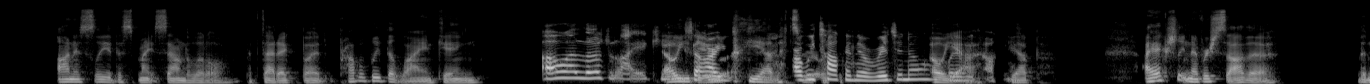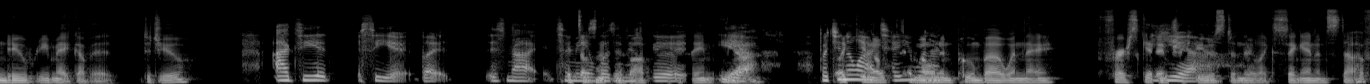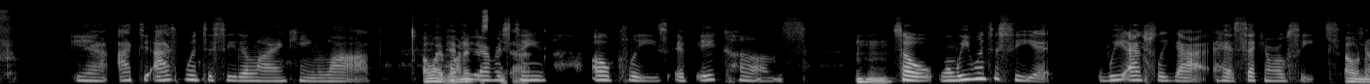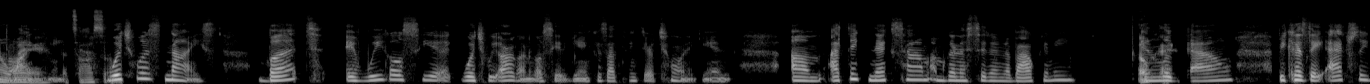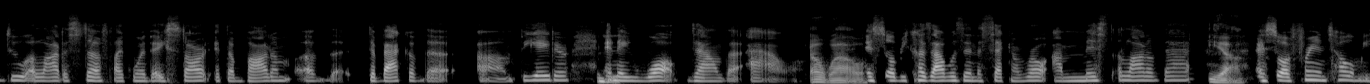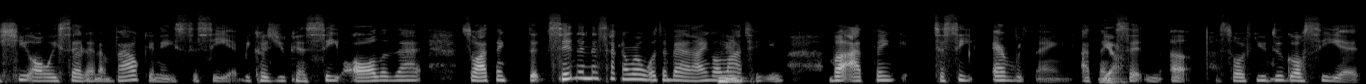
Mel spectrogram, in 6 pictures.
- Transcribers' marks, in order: laughing while speaking: "Yeah"; laughing while speaking: "stuff"; tapping; other background noise
- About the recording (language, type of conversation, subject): English, unstructured, If you could reboot your favorite story, who would you cast, and how would you reimagine it?
- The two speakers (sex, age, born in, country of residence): female, 55-59, United States, United States; male, 40-44, United States, United States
